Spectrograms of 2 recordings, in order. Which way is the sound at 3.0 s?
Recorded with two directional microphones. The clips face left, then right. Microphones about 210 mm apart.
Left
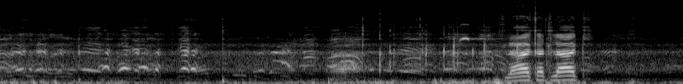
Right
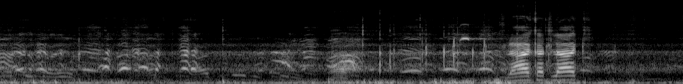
20° right (ahead or behind).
